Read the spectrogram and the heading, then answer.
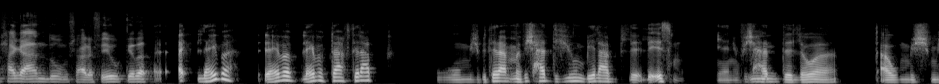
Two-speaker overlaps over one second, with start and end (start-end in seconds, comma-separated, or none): none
